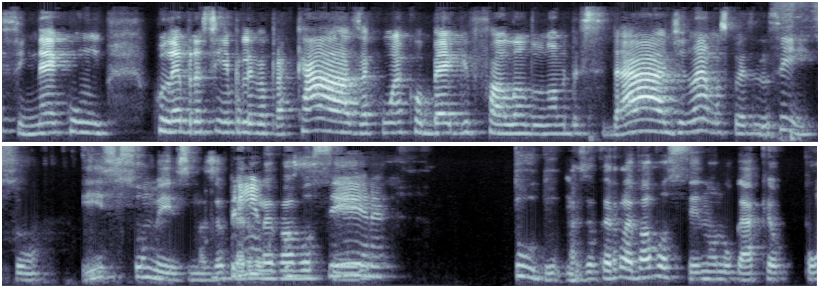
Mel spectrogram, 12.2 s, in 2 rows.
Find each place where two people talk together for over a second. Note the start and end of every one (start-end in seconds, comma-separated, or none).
7.7-8.9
